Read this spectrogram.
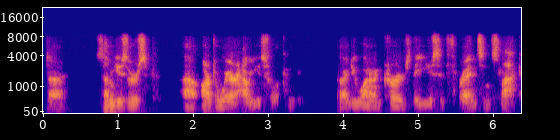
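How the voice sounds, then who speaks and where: A man's voice: low voice, sharp tone, slightly rough, low-quality recording. A man on a video call giving informal advice in an online meeting, hesitant and repeating words as he starts sentences.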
